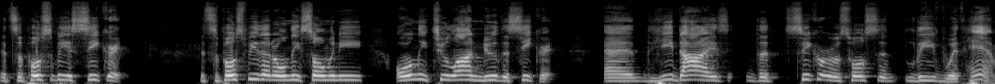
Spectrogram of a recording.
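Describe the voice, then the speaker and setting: A man's high voice with ordinary pitch variation on a very clean recording with a silent background. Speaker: movie review vlogger. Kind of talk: casual video commentary. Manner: halting, self-correcting; casual, filler-heavy.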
